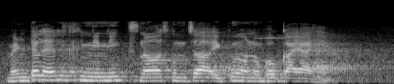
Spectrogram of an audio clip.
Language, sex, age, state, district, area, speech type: Marathi, male, 18-30, Maharashtra, Wardha, urban, read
